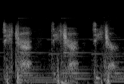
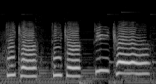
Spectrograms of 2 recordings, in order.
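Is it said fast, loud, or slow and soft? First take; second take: soft; loud. First: It is said slowly and softly. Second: It is said loudly.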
